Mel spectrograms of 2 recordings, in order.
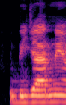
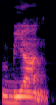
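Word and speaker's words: Bjarne: है ना, ये तुम्हें बीजारने वगैरह कुछ तो तुम्हारे दिमाग में आता रहेगा पढ़ के। ये बीजारने वगैरह नहीं है, बियान। जे इज वेरी मच साइलेंट।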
